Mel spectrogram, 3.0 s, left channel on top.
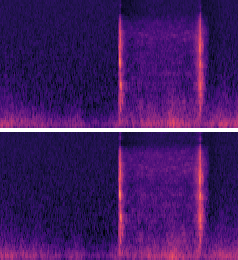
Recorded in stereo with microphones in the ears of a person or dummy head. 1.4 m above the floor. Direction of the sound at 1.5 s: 15° right (ahead or behind).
